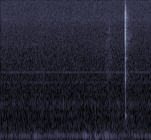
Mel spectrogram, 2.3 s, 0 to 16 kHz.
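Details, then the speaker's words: 2004 Honda Accord EX 2.4L, P0443: new EVAP purge solenoid plugged in but unmounted makes a light, crisp click when switched on and off; a good but not foolproof sign it works. "so you can see just makes a little bit of a clicking sound but that's a that's a real good indication that it's working"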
